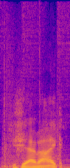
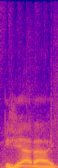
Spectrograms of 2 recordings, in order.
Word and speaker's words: Kjerag: An unusual name, to say the least, but most people are pronouncing Kjerag with a silent K.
